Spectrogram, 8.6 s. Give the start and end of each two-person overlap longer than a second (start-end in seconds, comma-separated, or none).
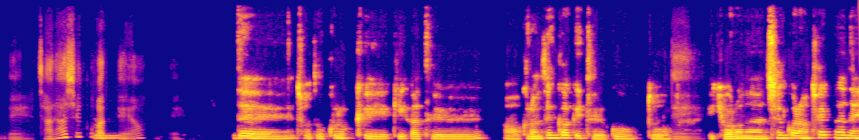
none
